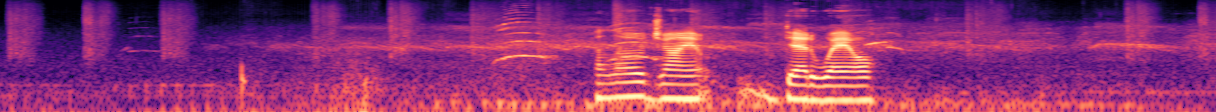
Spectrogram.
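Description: Harsh, crow-like cries from seagulls in the video game Minute of Islands, a few rough squawking calls rising over steady ambient background, with a voice speaking briefly at the start.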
